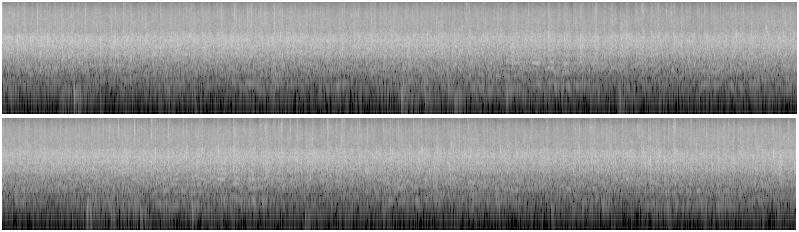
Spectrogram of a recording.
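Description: A concert hall audience applauding steadily after an orchestral performance.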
